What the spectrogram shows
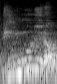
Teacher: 빗물이라고 하면서 소리를 닫아준단 말이야. 자, 그래서 우리 지금 여기 사이에 무슨 소리가 덧나? 니은 소리가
